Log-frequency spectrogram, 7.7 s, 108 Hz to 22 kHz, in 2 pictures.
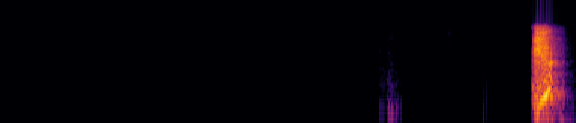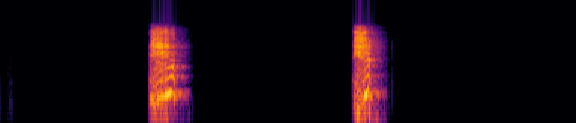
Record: {"three_cough_length": "7.7 s", "three_cough_amplitude": 32767, "three_cough_signal_mean_std_ratio": 0.19, "survey_phase": "beta (2021-08-13 to 2022-03-07)", "age": "65+", "gender": "Female", "wearing_mask": "No", "symptom_none": true, "smoker_status": "Never smoked", "respiratory_condition_asthma": false, "respiratory_condition_other": false, "recruitment_source": "REACT", "submission_delay": "2 days", "covid_test_result": "Negative", "covid_test_method": "RT-qPCR", "influenza_a_test_result": "Negative", "influenza_b_test_result": "Negative"}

